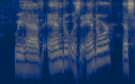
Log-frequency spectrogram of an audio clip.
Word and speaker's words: Andor: Was it Andor? That's how you pronounce it.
